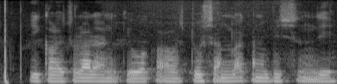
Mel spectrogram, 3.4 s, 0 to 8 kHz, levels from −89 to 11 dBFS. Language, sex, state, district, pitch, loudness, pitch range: Telugu, male, Andhra Pradesh, Sri Satya Sai, 115 Hz, -24 LUFS, 110-120 Hz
